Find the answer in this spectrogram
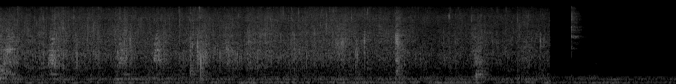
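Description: Ground beef, onion and red pepper sizzling in a frying pan as a spoon stirs in butter, tomato paste and spices, with scraping strokes against the pan. The sizzle cuts off about five and a half seconds in, leaving near silence broken by a single brief click.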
